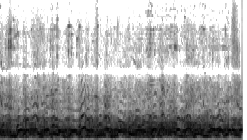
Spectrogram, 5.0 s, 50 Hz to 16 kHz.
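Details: Pack of sled dogs, 2010, impatient to start sledding, crying out in a continuous shrill chorus of yips, whines and barks before cutting off abruptly at the end.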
